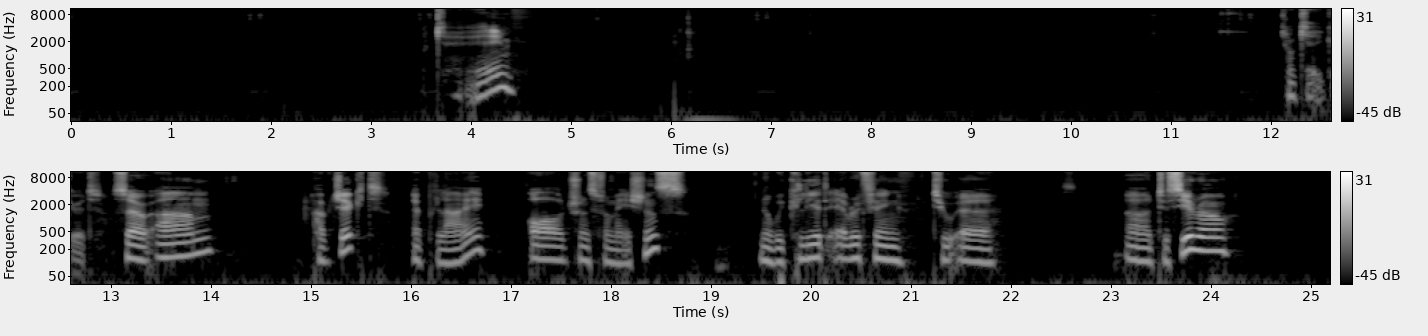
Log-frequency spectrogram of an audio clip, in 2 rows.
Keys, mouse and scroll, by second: 1.7 click, 3.4 click, 6.0 r, 7.4-11.6 middle drag, 11.6 click, 14.1-17.2 drag, 24.2-25.1 middle drag.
